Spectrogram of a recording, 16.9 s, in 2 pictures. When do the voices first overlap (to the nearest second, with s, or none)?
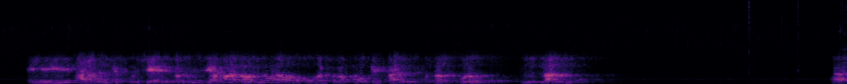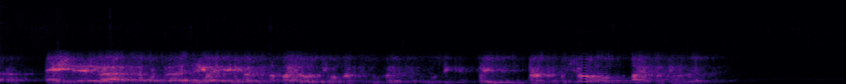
9 s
